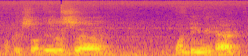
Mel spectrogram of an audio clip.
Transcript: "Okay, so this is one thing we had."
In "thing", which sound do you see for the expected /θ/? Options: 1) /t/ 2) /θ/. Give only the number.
1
